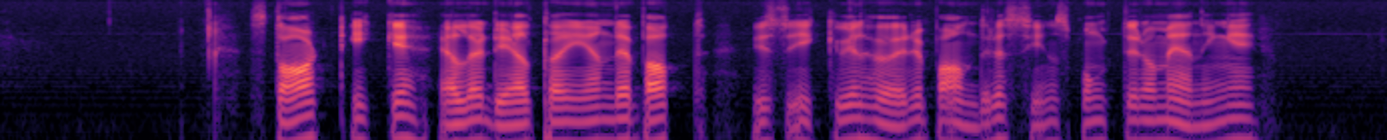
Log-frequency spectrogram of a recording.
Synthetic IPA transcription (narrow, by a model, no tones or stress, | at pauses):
st̪ɑːʈɪkːəɛlːəɖeːlt̪ʰɑːiːeːnd̪ɛbɑt̪ʋɪsd̪ʉ̰ːɪkːəʋɪlɦøːɾəpʰoːɑnd̪ɾəsyːnspʊŋk̚t̪əɾoːmeːnɪŋəɾ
